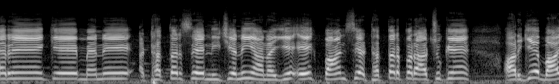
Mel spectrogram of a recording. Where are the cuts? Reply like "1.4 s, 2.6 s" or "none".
none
